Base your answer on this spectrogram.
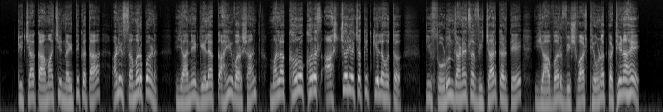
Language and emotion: Marathi, surprised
